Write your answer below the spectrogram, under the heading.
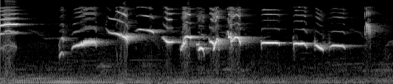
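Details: Oriental magpie-robin, a kacer, singing a lure song meant to make other magpie-robins sing; a rich run of whistled, slurred notes and sharp chirps, with short rising and falling phrases repeated rapidly for four seconds.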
